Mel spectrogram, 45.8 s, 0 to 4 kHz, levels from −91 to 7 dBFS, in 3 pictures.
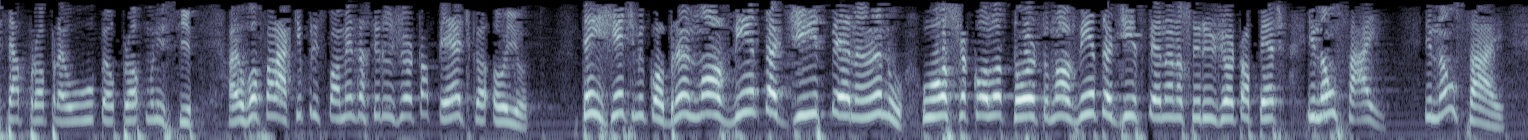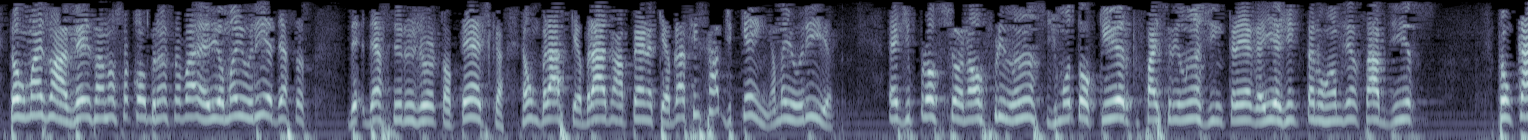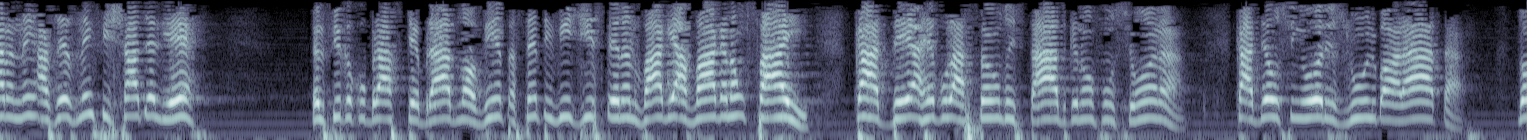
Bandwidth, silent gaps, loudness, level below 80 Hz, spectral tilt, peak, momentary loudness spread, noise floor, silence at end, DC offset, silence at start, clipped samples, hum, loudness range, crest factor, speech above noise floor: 4 kHz; none; -15 LUFS; -32 dBFS; -9 dB/octave; 0 dBFS; 12 LU; -52 dBFS; 0 s; under 0.1%; 0 s; under 0.1%; none; 8 LU; 16 dB; 37 dB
